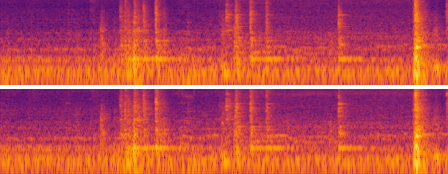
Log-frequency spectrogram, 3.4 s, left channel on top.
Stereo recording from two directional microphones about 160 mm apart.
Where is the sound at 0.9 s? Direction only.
50° right (ahead or behind).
